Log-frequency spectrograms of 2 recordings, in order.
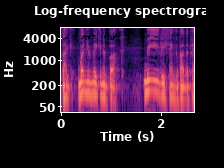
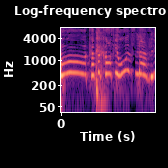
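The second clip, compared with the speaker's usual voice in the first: put-on very high-pitched elderly Welsh lady accent; 3 dB louder than usual. Imitating Tanya, who is never unenthusiastic: old Welsh lady voice. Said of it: "She sounds like an old Welsh lady".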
